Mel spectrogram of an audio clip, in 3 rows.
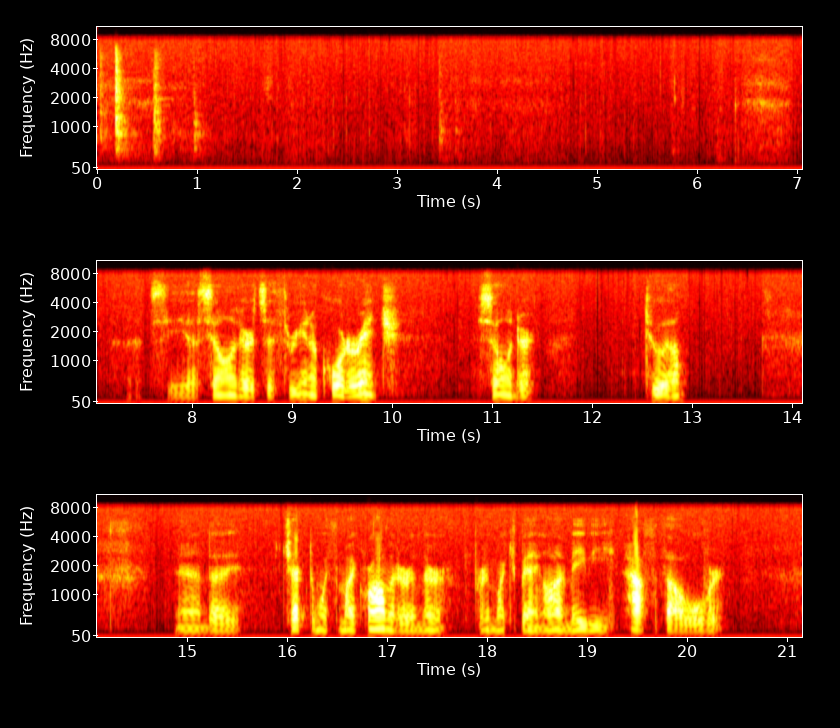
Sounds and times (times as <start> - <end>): Speech: 7.3 - 10.1, 10.8 - 11.5, 12.5 - 13.0, 14.8 - 20.4.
